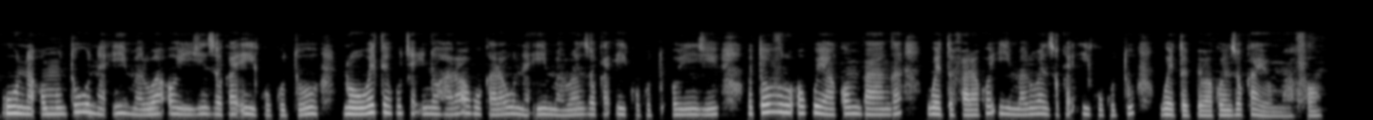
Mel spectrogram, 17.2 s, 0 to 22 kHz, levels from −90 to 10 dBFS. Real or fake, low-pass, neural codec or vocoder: real; 7.2 kHz; none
